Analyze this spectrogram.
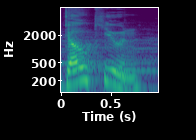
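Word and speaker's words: DQN: its original meaning okay japanese netslang pronounced dokun refers to people who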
